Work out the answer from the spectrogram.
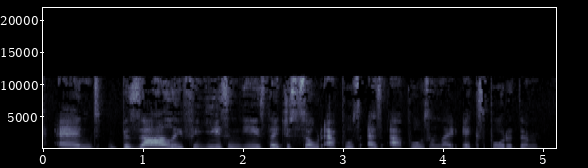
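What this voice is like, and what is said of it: Australian accent. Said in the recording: “in Australia, where I'm from, if you didn't know my accent, I grew up in Tasmania”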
